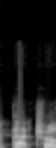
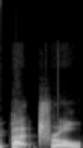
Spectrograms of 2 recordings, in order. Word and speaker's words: petrol: depends if I'm trying if you say say petrol I'll say petrol and I'll pronounce the T because you've asked me but if I'm just being common as Muk I'll probably say pet rol got any petol in the car like that's like Canadians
